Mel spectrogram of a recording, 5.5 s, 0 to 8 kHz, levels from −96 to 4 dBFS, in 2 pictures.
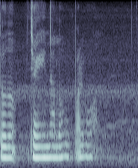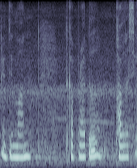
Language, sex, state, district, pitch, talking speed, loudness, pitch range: Nagamese, female, Nagaland, Dimapur, 205 Hz, 110 wpm, -19 LUFS, 195-210 Hz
